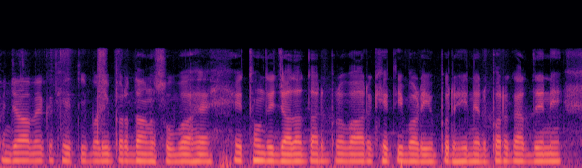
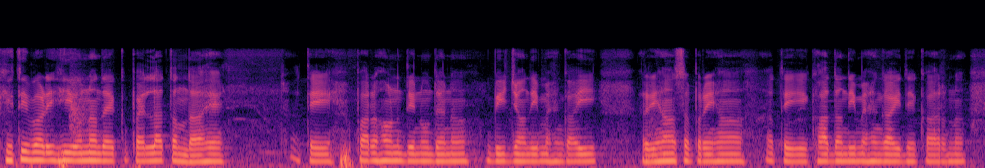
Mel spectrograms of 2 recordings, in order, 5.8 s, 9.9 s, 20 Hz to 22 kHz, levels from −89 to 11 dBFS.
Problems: constant background noise, background conversations at intervals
